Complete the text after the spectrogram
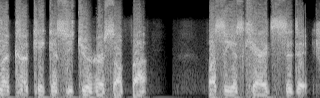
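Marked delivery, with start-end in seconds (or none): none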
